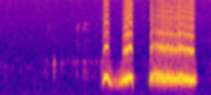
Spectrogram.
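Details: Spotted dove kept as a decoy bird, calling a single phrase of two quick clipped coos and then a longer rough, sustained coo; one faint click precedes it.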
